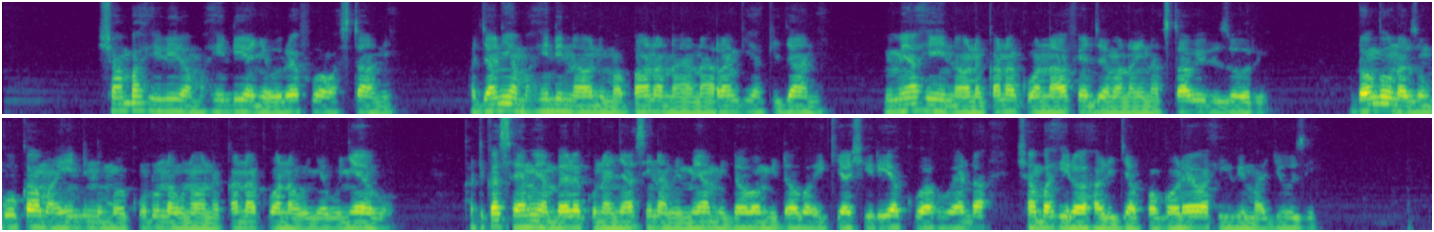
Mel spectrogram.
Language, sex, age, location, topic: Swahili, male, 18-24, Kisii, agriculture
